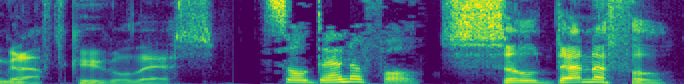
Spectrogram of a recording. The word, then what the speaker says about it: sildenafil: Sildenafil. Sildenafil. Try to put less emphasis on this vowel and pronounce it quietly. Sildenafil.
